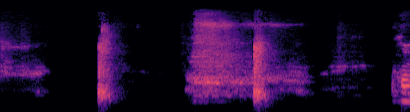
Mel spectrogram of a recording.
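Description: Feet thump on a wooden floor.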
